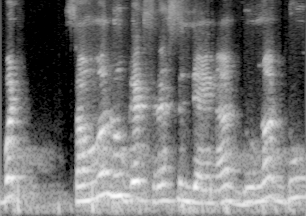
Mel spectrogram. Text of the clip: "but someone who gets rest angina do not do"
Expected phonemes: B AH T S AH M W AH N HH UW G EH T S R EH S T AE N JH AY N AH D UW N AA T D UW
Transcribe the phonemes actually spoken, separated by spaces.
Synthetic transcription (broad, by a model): B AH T S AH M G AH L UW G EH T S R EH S AE N JH AY N AH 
